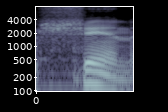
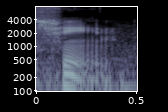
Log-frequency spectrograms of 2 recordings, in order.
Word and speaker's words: shin: to call this letter shin and not sheen. So there are Hebrews out there that call this letter shin and not sheen, and it's the other way around sometimes.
